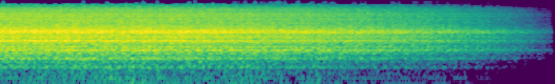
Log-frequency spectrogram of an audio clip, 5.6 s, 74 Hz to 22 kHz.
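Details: 2001 Toyota Camry after water bypass pipe leak repair and coolant refill: steady, even idle with smooth hiss, no knocks or misses, fading out; no coolant leaks underneath, engine sounds healthy.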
